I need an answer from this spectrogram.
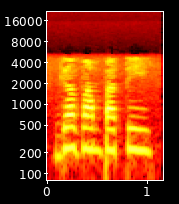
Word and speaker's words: Gavampati: Ngài Kiều Phạm Ba Đề, Ấn Độ đọc là Gavampati, chữ Hán là Ngưu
